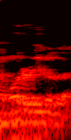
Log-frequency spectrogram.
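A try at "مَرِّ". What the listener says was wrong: Jangan murri, pahit kalau murri. Marri.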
